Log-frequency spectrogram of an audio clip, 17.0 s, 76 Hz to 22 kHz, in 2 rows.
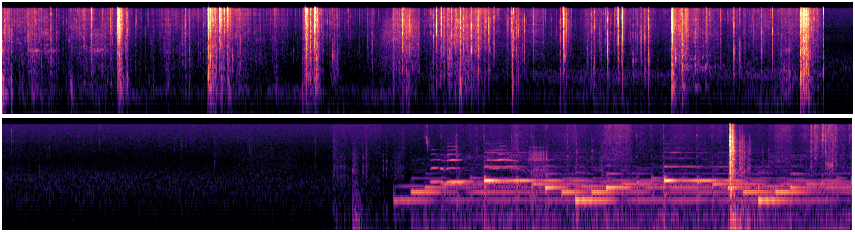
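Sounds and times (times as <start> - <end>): ice cracking and crunching: 0.0 - 8.2
ice pieces crinkling: 0.0 - 8.2.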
